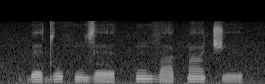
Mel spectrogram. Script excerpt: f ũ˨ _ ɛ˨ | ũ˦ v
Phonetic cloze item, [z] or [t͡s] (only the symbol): z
